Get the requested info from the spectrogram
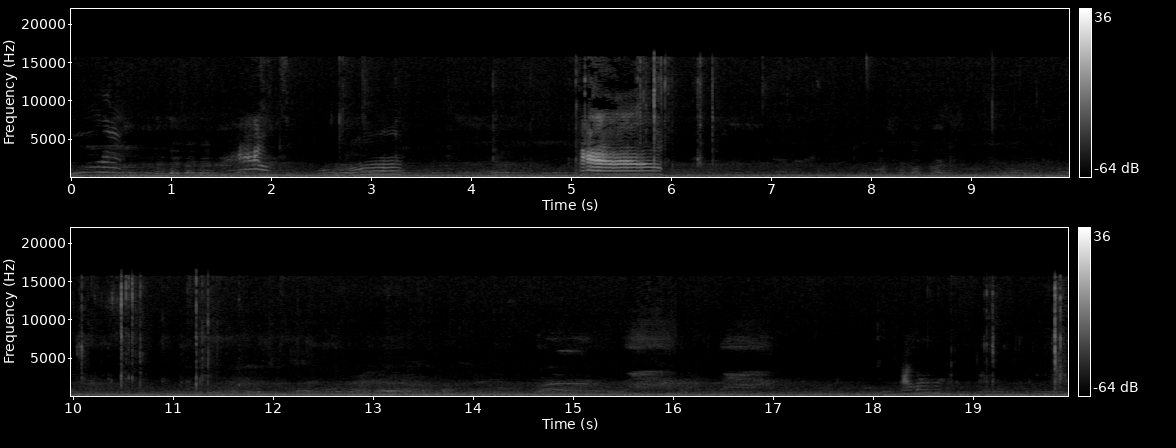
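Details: Kelly, a male cat and fish lover, makes funny noises while eating fish beside his calmer companion Sue: short harmonic meow-like calls, some rising then falling, scattered irregularly through the clip over a constant low hum.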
